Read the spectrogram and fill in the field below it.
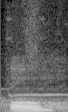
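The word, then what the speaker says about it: ওঁ: একটি শব্দ দেখতে পাচ্ছি ওম এই শব্দটি আসলে তিনটি বর্ণের মাধ্যমে আসলে উচ্চারিত যেটি আছে স্বর রস যোগ হচ্ছে ম এই তিনটি বর্ণের মাধ্যমে এই ওম শব্দটি উচ্চারিত হয় তাহলে আমরা এর উচ্চারণ শুদ্ধ উচ্চারণ করব ওম এরপর যদি কোন শব্দের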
